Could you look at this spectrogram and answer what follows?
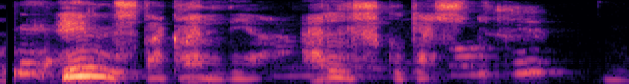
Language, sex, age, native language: Icelandic, female, 10, Icelandic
